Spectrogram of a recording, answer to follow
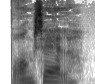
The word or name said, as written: bronzealder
